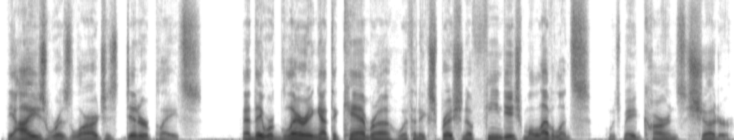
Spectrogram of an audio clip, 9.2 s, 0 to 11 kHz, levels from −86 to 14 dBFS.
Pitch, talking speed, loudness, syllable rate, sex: 115 Hz, 165 wpm, -19 LUFS, 5.1 syllables/s, male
